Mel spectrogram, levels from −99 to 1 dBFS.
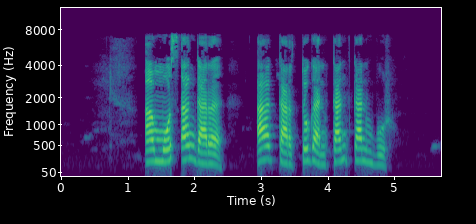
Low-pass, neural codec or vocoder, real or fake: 7.2 kHz; none; real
